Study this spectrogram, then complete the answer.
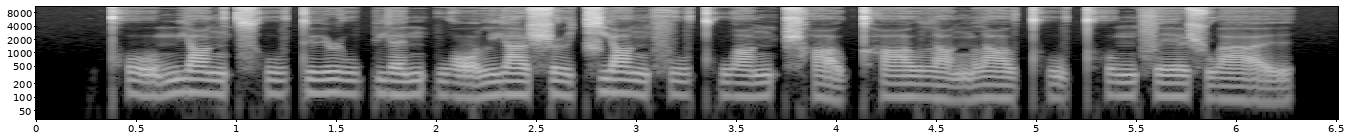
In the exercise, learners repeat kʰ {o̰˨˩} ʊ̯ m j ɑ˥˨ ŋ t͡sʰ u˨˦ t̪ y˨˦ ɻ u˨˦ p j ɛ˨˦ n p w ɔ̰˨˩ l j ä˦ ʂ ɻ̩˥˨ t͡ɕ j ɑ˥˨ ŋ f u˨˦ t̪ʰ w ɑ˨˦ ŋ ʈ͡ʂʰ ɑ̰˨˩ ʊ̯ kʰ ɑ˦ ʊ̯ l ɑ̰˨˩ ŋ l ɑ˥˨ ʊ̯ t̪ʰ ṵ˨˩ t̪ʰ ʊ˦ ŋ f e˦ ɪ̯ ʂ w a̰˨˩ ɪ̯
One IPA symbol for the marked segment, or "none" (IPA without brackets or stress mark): o̰˨˩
